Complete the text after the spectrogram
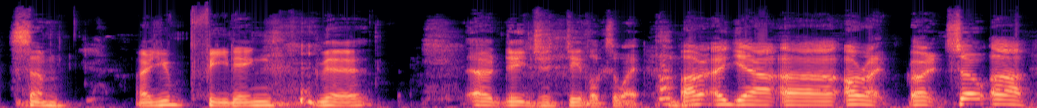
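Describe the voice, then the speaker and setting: A man narrating a tabletop game as game master, improvising haltingly and often repeating his words. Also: medium pitch, fairly bright tone.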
